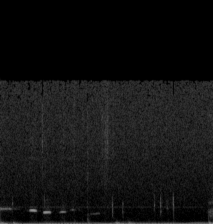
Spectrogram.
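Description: A person whistling a short run of quick notes that step downward in pitch, ending about two seconds in, over a steady low hum.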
